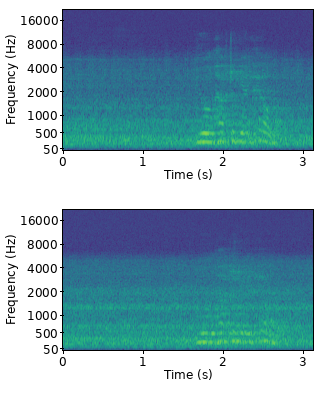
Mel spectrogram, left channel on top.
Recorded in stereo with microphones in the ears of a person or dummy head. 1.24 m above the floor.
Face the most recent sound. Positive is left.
turn(degrees=65)  # may be behind; listen again after turning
